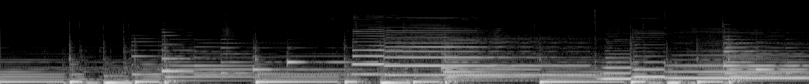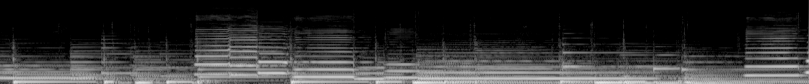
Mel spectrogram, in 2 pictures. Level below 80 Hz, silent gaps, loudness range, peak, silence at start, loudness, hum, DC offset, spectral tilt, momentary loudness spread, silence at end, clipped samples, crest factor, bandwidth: -24 dBFS; none; 4 LU; -2 dBFS; 0 s; -17 LUFS; none; under 0.1%; -9.5 dB/octave; 8 LU; 0 s; under 0.1%; 14 dB; 6 kHz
